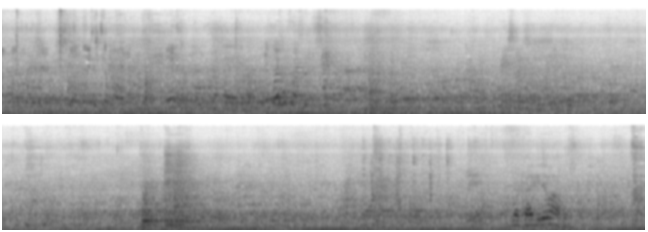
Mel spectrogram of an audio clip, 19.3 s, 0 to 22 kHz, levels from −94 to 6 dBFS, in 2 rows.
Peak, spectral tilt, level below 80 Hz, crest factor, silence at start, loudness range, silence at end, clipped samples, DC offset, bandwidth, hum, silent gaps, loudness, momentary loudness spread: -8 dBFS; -6.5 dB/octave; -32 dBFS; 18 dB; 0 s; 5 LU; 0 s; under 0.1%; under 0.1%; 16.5 kHz; none; none; -27 LUFS; 10 LU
